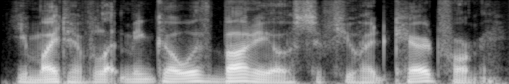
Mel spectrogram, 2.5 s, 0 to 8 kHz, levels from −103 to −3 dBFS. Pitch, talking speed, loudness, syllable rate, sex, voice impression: 90 Hz, 330 wpm, -18 LUFS, 6.8 syllables/s, male, masculine, middle-aged, slightly weak, hard, fluent, raspy, calm, mature, slightly reassuring, slightly wild, slightly kind, slightly strict, slightly modest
